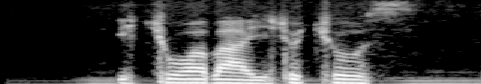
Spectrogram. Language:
Kinyarwanda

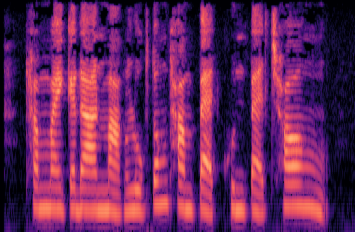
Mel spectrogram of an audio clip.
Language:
Thai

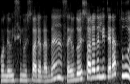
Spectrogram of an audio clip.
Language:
Portuguese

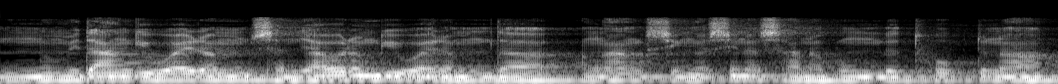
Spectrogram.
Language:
Manipuri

